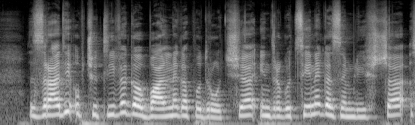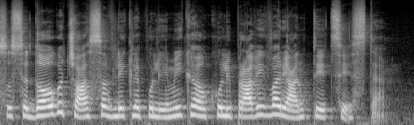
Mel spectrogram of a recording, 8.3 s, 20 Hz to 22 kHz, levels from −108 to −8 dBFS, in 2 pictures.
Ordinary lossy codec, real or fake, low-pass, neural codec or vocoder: none; real; none; none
